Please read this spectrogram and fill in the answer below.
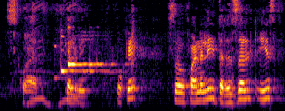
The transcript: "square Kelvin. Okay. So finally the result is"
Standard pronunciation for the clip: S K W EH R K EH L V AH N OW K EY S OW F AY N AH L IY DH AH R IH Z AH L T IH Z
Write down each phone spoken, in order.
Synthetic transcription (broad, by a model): S K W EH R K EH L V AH OW K EY S OW F AY N AH L IY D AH R IH Z AH L T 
